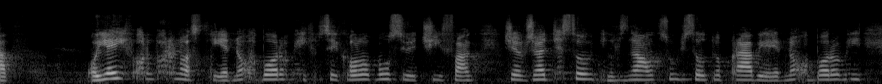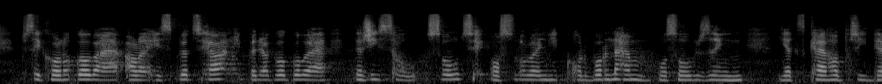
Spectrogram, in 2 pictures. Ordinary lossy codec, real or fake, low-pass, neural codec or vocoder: MP3, 96 kbps; fake; 10.8 kHz; codec, 16 kHz in and 24 kHz out, 0.6 kbps, FocalCodec, streaming, 4096 codes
